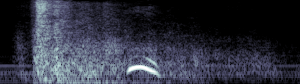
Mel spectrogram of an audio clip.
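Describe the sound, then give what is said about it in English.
A historic gun is touch-fired at Cardiff Castle, giving one sudden broad blast that rings on in a long, slowly fading tail. “Do you want to try touch firing it? If I hold the barrel for you. Yes. Give him fire.”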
